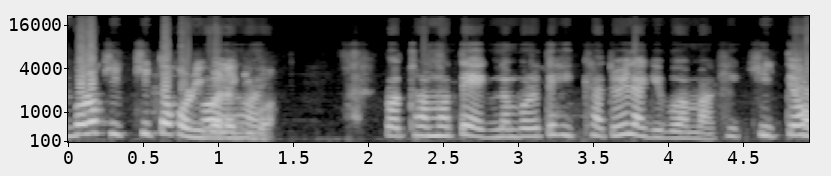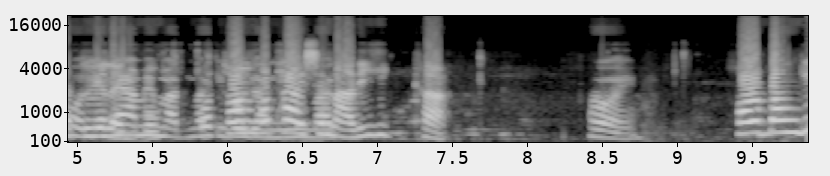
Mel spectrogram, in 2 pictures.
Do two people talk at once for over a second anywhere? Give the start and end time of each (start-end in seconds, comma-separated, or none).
4.6-6.7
